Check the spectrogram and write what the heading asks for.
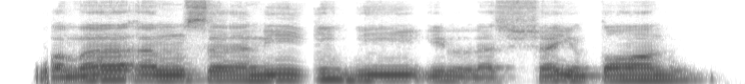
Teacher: Imam Ibnu Katsir membaca dengan mengkasrokan hak, ya, menambahkan padanya silah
